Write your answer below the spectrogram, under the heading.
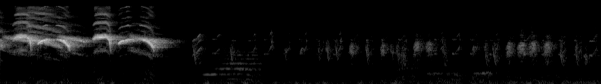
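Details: Caged Chinese hwamei with yellow legs and yellow beak, fanning its tail, sings two loud rich slurred whistled phrases, then falls to soft scattered twittering notes.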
